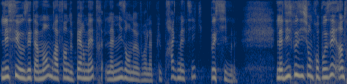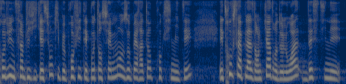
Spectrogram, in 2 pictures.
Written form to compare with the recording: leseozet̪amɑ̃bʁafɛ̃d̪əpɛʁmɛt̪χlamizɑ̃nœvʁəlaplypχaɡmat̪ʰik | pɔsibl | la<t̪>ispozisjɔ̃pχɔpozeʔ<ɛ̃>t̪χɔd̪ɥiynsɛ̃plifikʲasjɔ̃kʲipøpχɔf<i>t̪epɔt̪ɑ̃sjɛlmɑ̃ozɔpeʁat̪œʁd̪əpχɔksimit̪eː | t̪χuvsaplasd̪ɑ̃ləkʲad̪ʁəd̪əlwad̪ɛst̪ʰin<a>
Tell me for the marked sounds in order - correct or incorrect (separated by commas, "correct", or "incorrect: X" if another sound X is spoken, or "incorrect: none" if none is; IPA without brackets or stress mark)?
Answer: incorrect: d̪, correct, correct, incorrect: e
